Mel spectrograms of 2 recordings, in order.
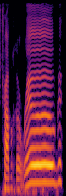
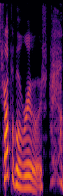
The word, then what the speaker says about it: Tropical Rouge: I reviewed, which is Tropical Rogue? Or Tropical Rouge? I keep pronouncing it wrong. It's Tropical Rouge. I have written enough Sonic fanfiction to read this and know that is Rouge, not Rogue, but I also kept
